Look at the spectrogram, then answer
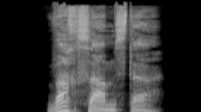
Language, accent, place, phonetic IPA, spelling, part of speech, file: German, Germany, Berlin, [ˈvaxˌzaːmstɐ], wachsamster, adjective, De-wachsamster.ogg
- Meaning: inflection of wachsam: 1. strong/mixed nominative masculine singular superlative degree 2. strong genitive/dative feminine singular superlative degree 3. strong genitive plural superlative degree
